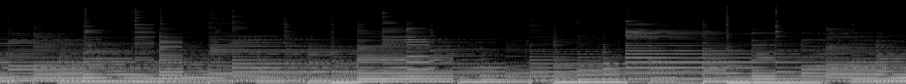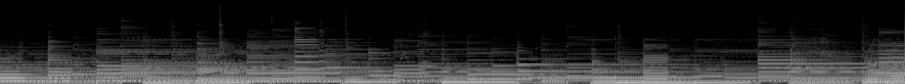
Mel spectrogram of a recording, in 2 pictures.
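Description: Yamaha Silent guitar, hybrid-strung with extra G and D strings and tuned C C F C E♭ G, played as a solo instrumental: a ringing plucked melody over repeated low bass notes, with a rich, haunting sound.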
